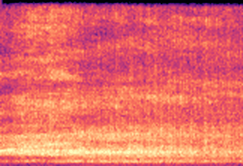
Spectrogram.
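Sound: toy car engine revving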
